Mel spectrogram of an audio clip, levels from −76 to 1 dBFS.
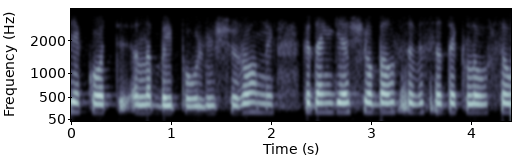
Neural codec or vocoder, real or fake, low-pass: none; real; 3.6 kHz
